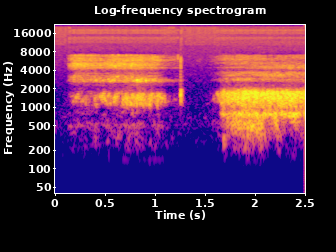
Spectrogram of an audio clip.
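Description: Slow, audible breathing held through a yoga pose with the forearms or palms on the floor: a long, airy, somewhat wheezy inhale, a brief catch and pause, then a louder, rushing exhale close to the mic.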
